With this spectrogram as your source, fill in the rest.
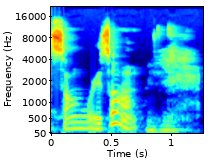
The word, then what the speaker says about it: sans raison: And she said it's pronounced it said sans raison.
